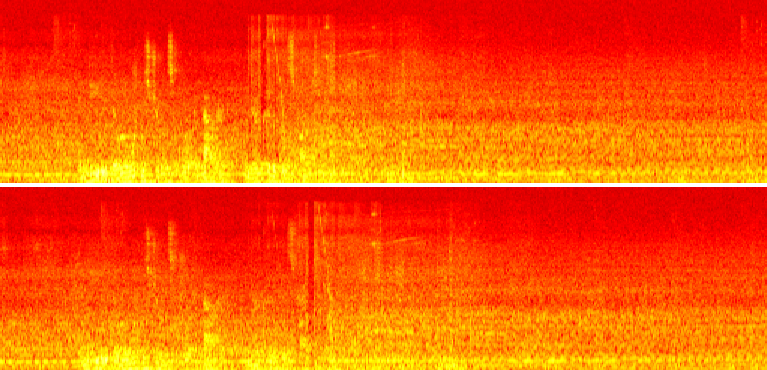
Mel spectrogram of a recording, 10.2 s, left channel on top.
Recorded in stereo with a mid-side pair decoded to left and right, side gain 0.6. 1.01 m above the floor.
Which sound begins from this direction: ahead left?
A man speaking, at 1.0 s.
